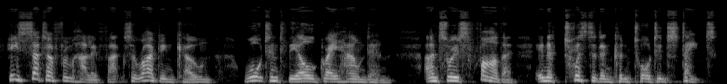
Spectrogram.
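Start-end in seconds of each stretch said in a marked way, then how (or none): none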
